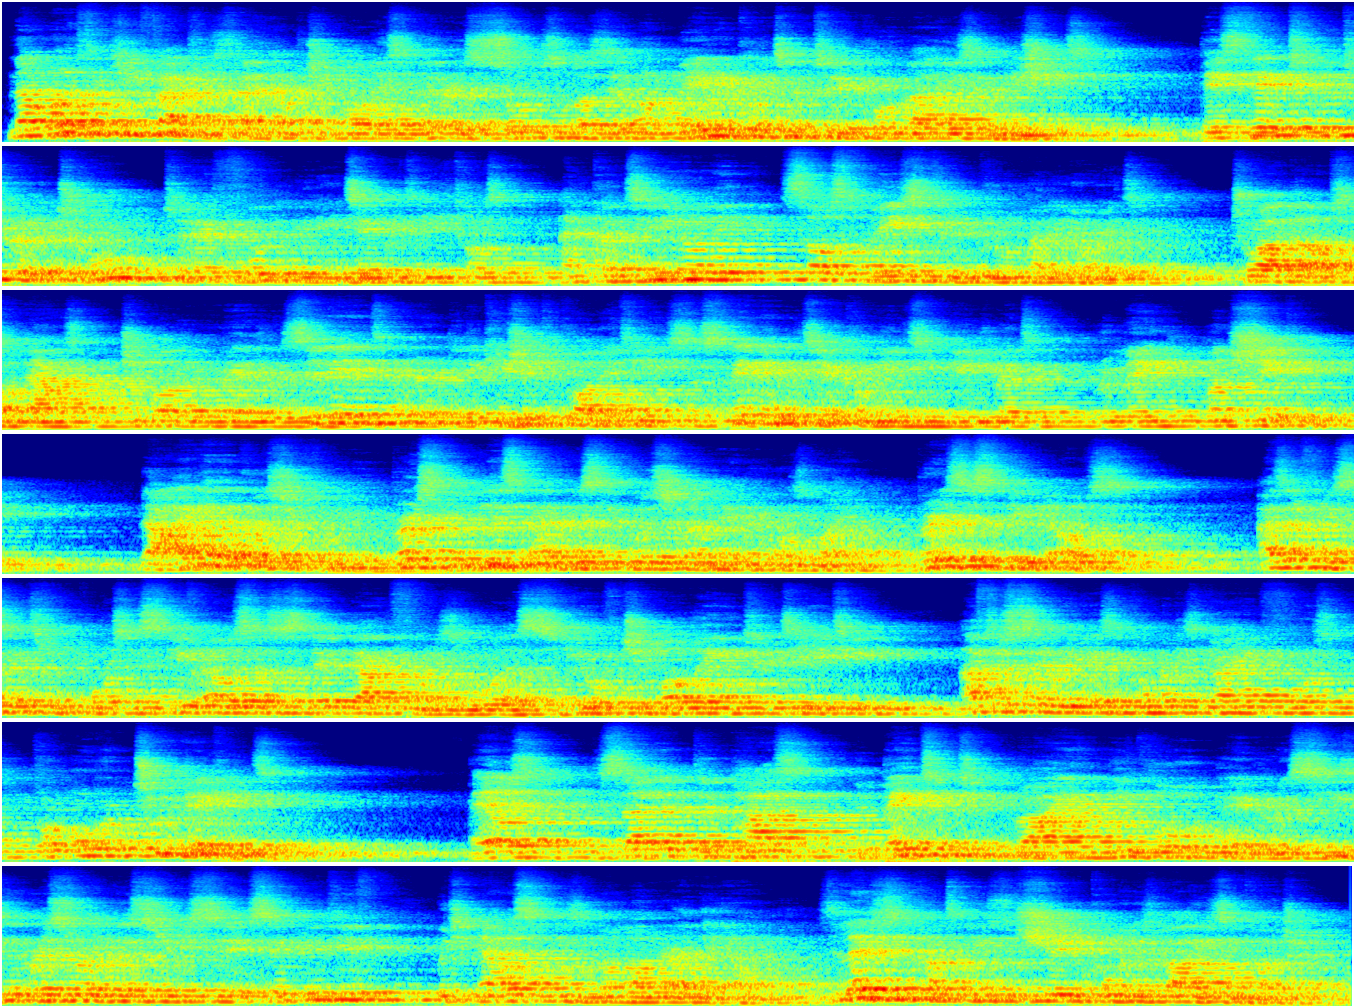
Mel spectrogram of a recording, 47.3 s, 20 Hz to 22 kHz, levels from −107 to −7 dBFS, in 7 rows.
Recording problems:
room echo; strong; dies away in 1.9 s
off-mic speech; far

